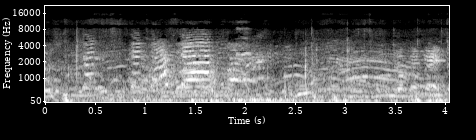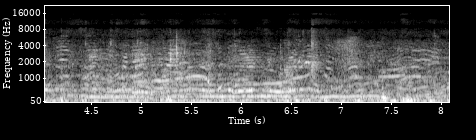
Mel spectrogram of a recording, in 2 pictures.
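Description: Several people talking and calling out at once during a junior field hockey match, over a steady low outdoor rumble.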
